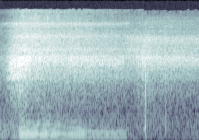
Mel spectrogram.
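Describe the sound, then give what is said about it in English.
A deep breath blown out during a guided chakra meditation: one long, soft, airy exhale that trails off slowly. It is faint, with a brief low hum of voice near its start. “Take a deep breath in and blow into your heart chakra. Take another deep breath in.”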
